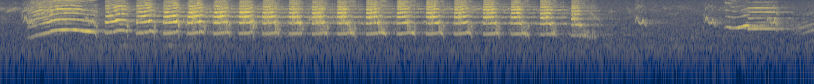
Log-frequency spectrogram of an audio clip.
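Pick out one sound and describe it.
A bird sings loudly nearby in a fast, repeated series of clear whistling notes.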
